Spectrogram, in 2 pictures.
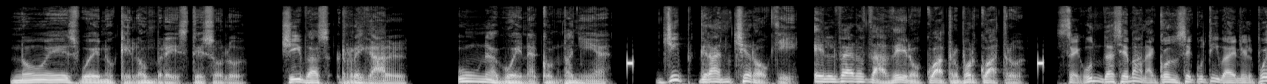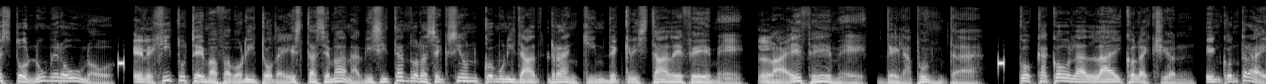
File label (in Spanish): locucion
